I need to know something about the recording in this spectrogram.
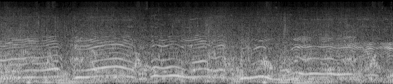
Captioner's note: Daddy Pig shouting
